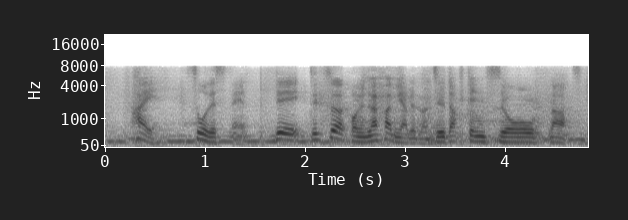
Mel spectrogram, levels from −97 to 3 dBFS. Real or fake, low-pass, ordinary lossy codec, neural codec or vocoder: fake; none; none; codec, 16 kHz, 0.5 kbps, FunCodec, trained on Chinese and English, 25 frames a second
